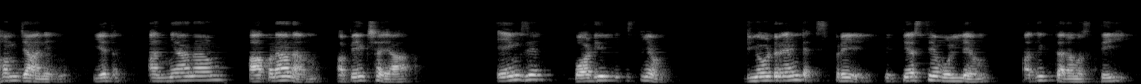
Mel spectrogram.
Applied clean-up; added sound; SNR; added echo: neural mask model DeepFilterNet 3.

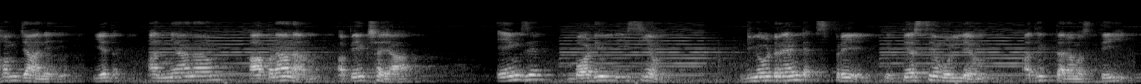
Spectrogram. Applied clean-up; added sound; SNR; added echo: none; Motor vehicle (road); 15 dB; reverberation time 0.9 s.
